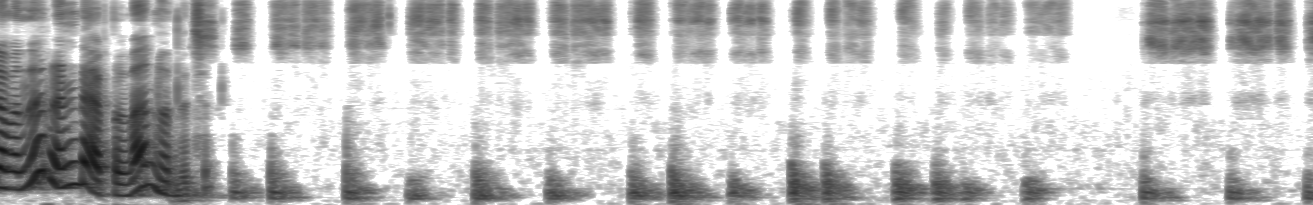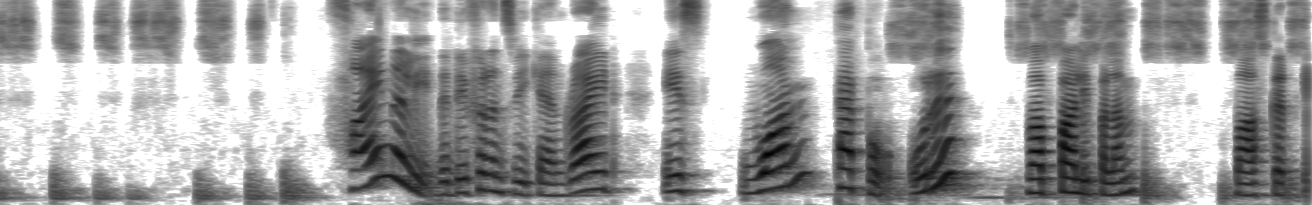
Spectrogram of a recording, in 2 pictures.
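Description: A young woman speaks clearly and with animation, close to a microphone.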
